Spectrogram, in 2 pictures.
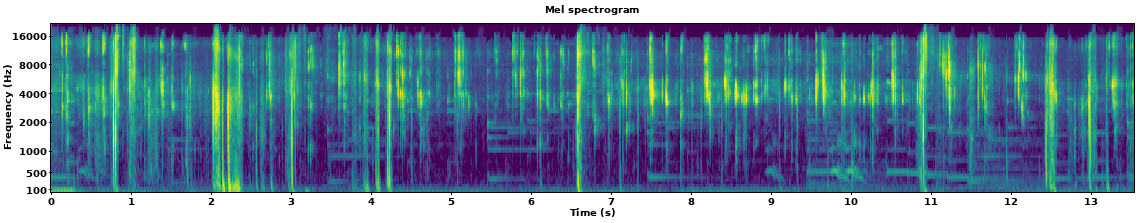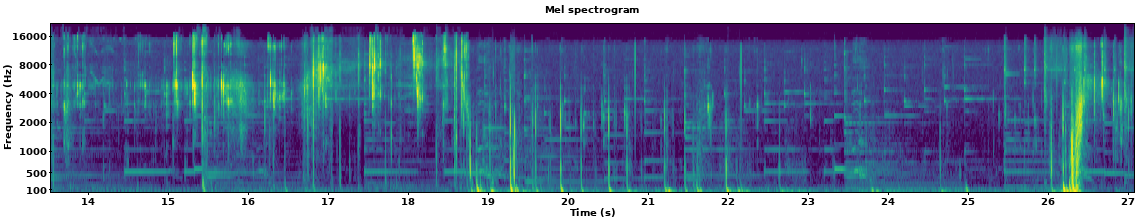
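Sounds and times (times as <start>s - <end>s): soft background music: 0.0s - 27.0s
wet mouth clicks and smacks: 0.1s - 18.8s.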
